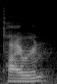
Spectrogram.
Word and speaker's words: tyrant: Tyrant. Virus. T is for tyrant. That stands for tyrant and rhymes with pirate.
